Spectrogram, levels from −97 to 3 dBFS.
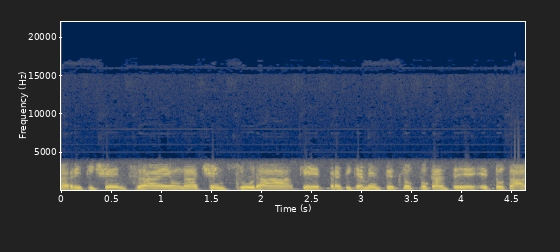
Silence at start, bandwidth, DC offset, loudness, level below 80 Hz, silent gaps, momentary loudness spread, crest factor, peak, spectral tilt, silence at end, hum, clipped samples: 0 s; 4.2 kHz; under 0.1%; -15 LUFS; -58 dBFS; none; 3 LU; 12 dB; -4 dBFS; -8 dB/octave; 0 s; none; under 0.1%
